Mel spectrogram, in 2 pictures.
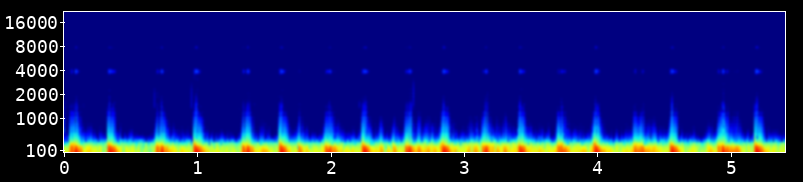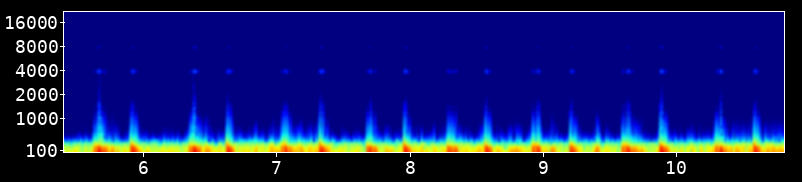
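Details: Adult's own heart at rest, heartbeat audio recorded separately from an echocardiogram: steady, regular low thumping with no added sounds, a normal resting heartbeat.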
